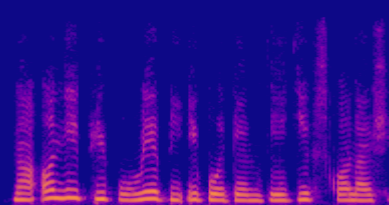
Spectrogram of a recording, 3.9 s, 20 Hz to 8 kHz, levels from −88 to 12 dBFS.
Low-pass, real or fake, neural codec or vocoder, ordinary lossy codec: 7.2 kHz; fake; codec, 44.1 kHz, 1.7 kbps, Pupu-Codec; none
